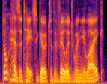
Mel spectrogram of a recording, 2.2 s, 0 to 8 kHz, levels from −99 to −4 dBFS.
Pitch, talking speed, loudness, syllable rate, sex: 130 Hz, 280 wpm, -16 LUFS, 7.3 syllables/s, male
